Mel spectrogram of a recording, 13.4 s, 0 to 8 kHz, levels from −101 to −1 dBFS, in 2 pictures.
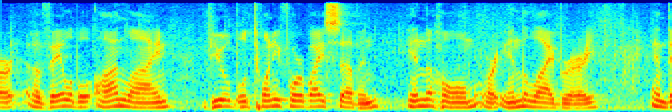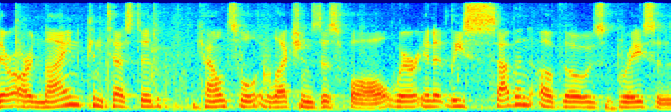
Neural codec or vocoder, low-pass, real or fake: none; 7.2 kHz; real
